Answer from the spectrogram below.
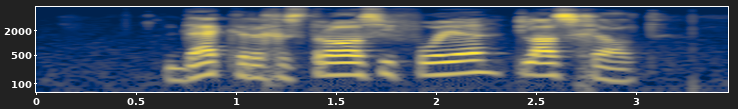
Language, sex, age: Afrikaans, male, 20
